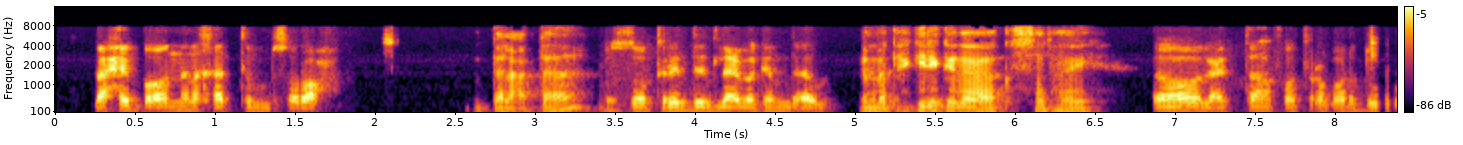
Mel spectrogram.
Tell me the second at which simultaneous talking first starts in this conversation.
none

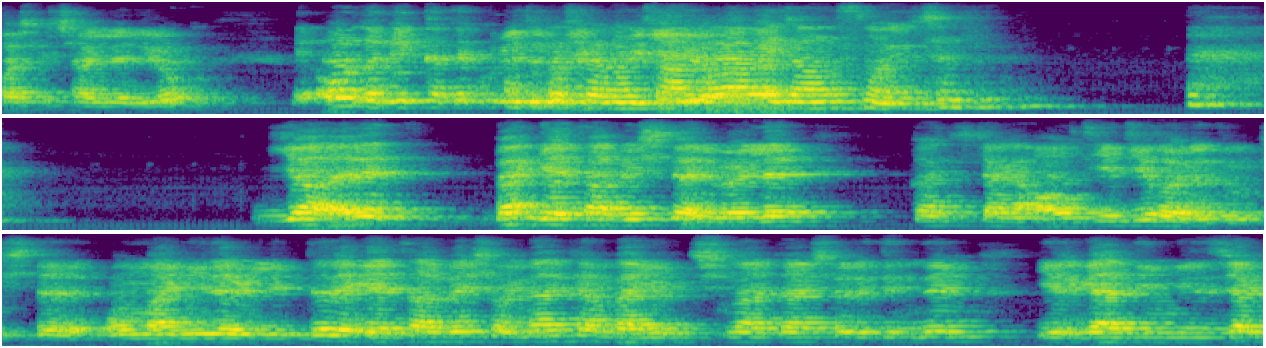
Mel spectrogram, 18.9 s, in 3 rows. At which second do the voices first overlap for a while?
2.5 s

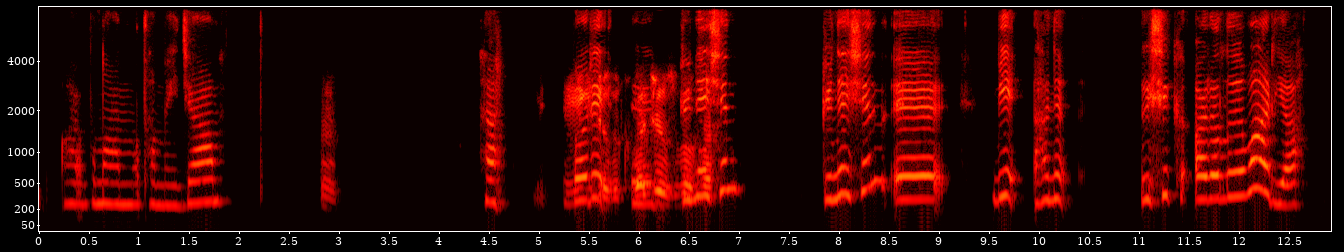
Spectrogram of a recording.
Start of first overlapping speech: 5.3 s

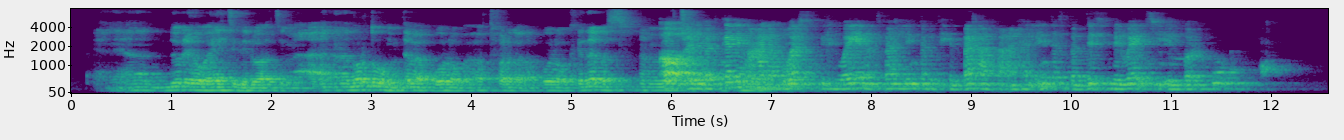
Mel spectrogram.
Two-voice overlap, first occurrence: 5.9 s

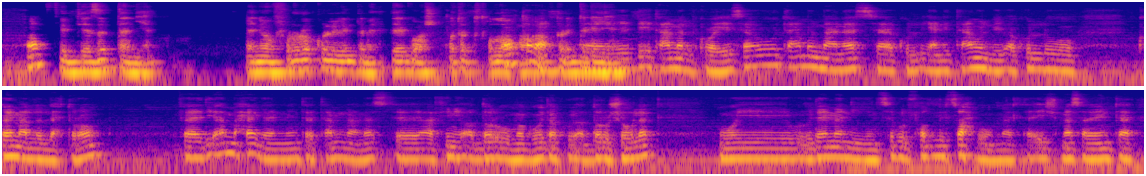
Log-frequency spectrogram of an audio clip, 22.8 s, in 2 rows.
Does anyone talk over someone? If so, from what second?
5.0 s

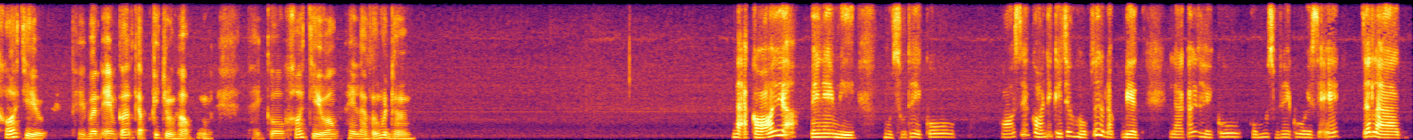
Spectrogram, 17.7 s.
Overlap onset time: none

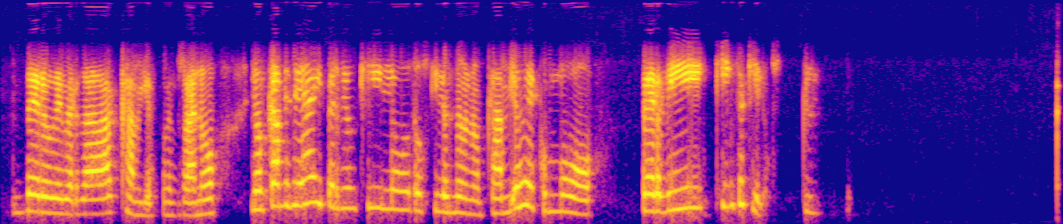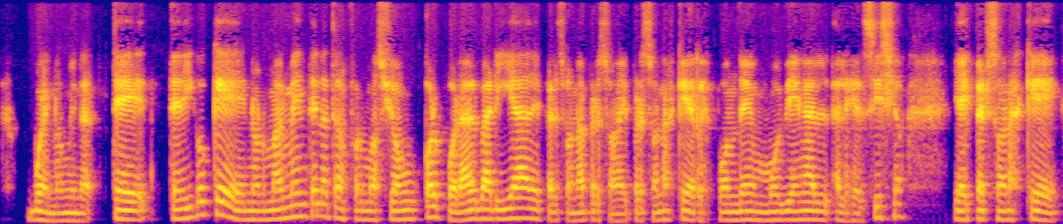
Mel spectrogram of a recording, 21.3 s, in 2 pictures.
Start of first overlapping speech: none

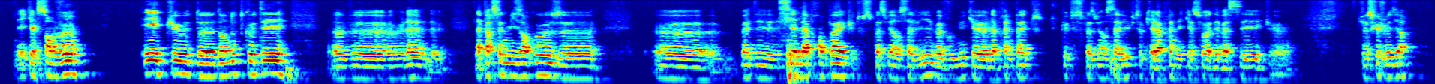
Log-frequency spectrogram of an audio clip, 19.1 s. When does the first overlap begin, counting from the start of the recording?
none

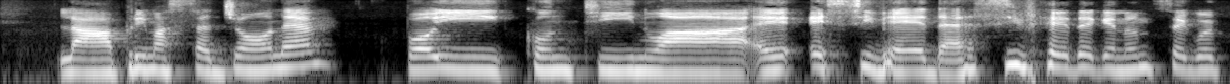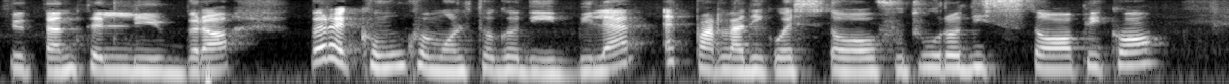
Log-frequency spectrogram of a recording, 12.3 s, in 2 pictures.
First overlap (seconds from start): none

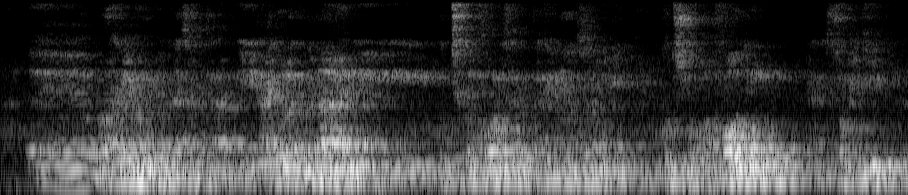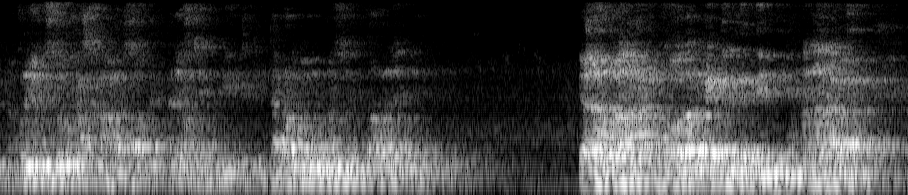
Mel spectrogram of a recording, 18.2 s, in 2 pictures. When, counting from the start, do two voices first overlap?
none

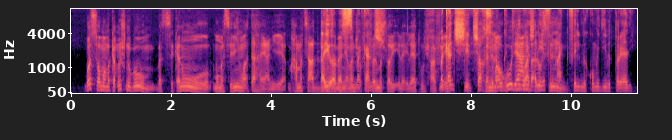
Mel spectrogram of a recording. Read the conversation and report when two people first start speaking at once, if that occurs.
5.0 s

